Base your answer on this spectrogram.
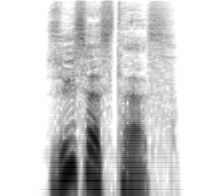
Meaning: strong/mixed nominative/accusative neuter singular superlative degree of süß
- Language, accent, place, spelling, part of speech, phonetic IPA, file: German, Germany, Berlin, süßestes, adjective, [ˈzyːsəstəs], De-süßestes.ogg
